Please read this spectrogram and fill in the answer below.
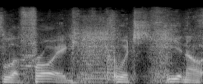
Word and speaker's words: Laphroaig: isla which this one in particular is it's pronounced laphroaig which you know it's kind of an interesting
